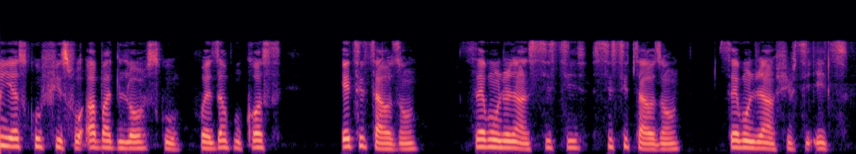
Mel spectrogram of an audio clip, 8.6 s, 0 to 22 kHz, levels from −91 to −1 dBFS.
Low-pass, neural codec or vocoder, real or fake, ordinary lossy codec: 7.2 kHz; none; real; none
